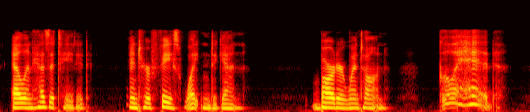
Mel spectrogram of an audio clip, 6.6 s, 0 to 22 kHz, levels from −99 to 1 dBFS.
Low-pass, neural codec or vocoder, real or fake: 7.2 kHz; none; real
